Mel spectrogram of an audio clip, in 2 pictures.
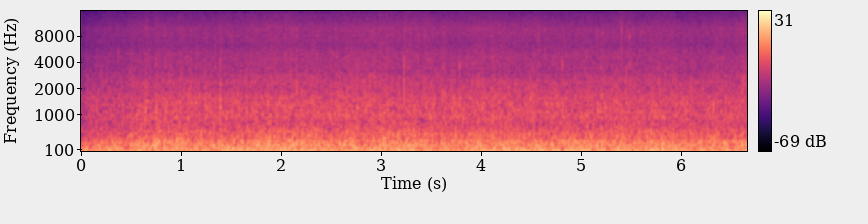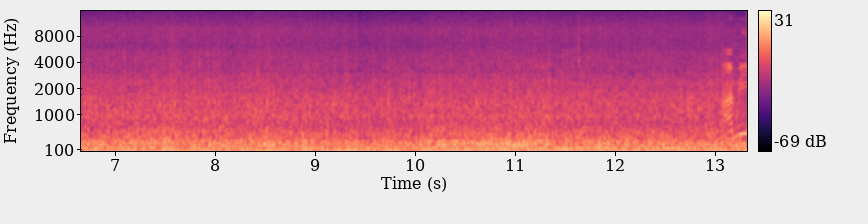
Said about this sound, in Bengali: এখন রাস্তা ফাঁকা আছে দেখা যাক রয়্যাল এনফিল্ড ক্লাসিক থ্রি তিনশো পঞ্চাশ সিসি টপ স্পিড কত উঠে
